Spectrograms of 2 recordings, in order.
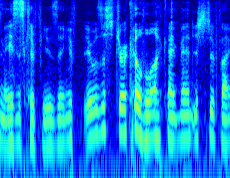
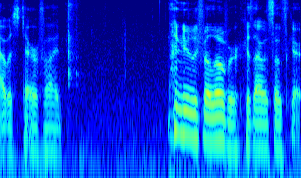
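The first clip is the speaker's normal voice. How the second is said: dry, expressionless deadpan with nothing sold; 3 semitones lower than usual. Answering Ifrita about being scared by a costume: deadpan.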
